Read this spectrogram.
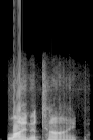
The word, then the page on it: Linotype: American English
